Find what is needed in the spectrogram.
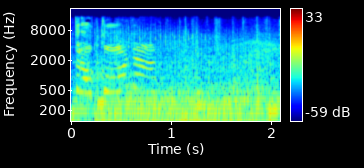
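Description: A cartoon crab character's voice for under a second, then a rushing whoosh that swells and fades, over steady background music.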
